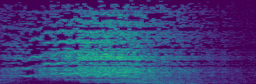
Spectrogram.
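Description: A restless white horse in the courtyard of a house at night, under a thin moon, whinnies once in a single drawn-out call nearly two seconds long, rising and then tapering off, loud, with no voices present.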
